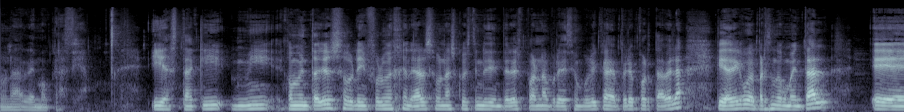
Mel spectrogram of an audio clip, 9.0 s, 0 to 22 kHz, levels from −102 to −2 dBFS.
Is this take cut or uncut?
uncut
